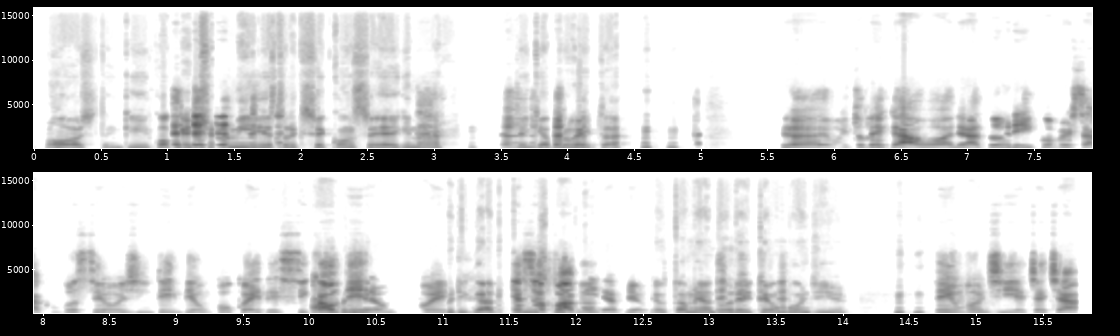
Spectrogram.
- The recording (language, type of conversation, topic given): Portuguese, podcast, Como a sua família influenciou seu senso de identidade e orgulho?
- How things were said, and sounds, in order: laugh; laugh; chuckle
